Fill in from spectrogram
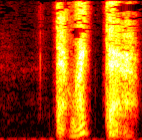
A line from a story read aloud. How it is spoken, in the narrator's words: I hiss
